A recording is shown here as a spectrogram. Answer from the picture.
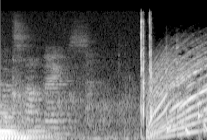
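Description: An electronic sound effect starts abruptly about one and a half seconds in: many tones sweeping up and then back down together, an edited time-passing transition.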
